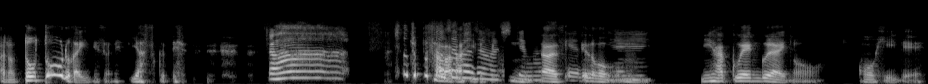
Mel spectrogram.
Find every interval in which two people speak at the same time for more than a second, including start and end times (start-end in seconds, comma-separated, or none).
4.1-6.5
